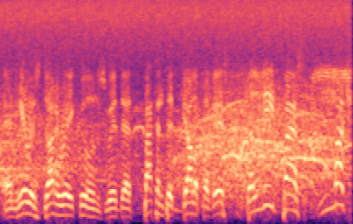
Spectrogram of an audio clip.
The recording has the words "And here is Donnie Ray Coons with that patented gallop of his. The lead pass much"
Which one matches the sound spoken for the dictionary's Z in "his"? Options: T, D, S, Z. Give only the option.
S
